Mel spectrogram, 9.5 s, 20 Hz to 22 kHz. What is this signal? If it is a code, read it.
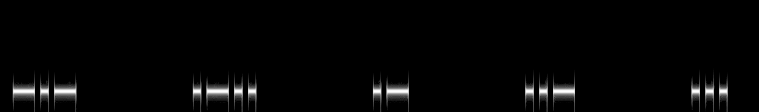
Morse code, heard as a keyed tone, about 14 wpm, spaced as for 5 wpm, 680 Hz. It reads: KLAUS
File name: Morsekurs / Witze / Witz 28. Dezember 2021, 25 F70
